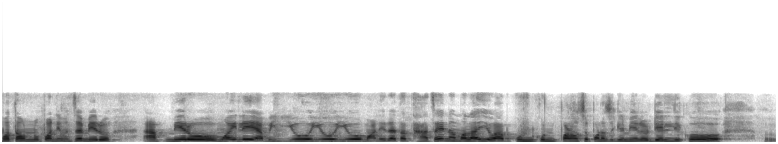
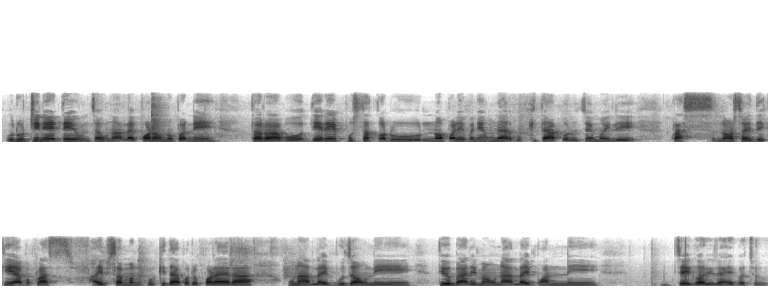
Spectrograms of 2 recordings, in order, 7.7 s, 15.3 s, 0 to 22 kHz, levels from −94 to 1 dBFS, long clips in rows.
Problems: background sounds at intervals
